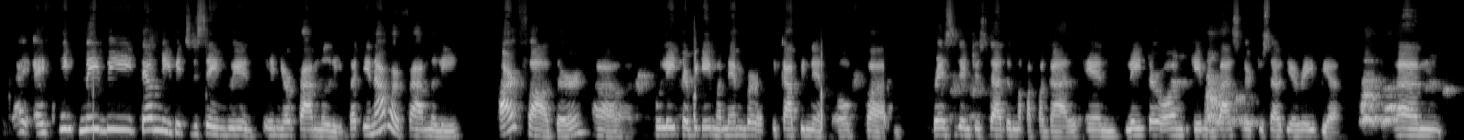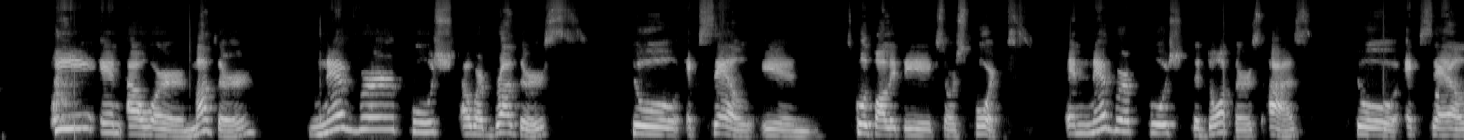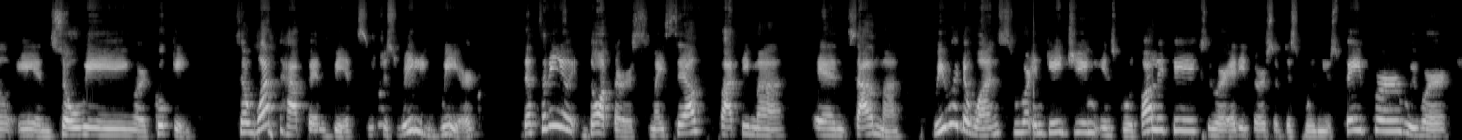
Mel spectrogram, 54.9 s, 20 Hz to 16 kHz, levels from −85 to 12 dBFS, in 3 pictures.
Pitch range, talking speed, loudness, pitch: 160-250 Hz, 115 wpm, -17 LUFS, 180 Hz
